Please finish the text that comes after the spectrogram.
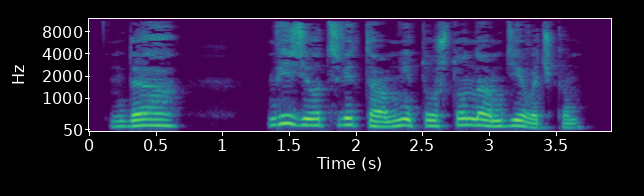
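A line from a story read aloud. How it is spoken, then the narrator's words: Sighing. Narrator (Russian): вздохнула я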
